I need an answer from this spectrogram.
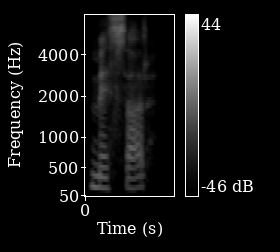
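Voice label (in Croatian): "mesar", Croatian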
